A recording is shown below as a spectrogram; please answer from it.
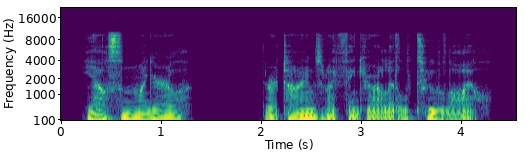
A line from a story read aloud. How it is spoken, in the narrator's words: said to herself quietly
